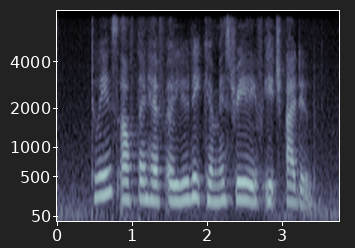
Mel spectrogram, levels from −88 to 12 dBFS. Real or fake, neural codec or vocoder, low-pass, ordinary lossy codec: fake; codec, 16 kHz, 0.5 kbps, X-Codec, WavLM features, trained on Multilingual LibriSpeech; 7.2 kHz; none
